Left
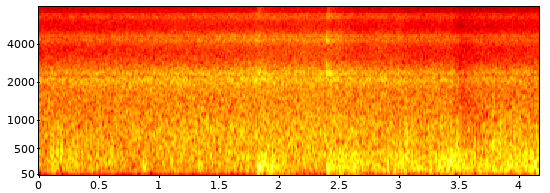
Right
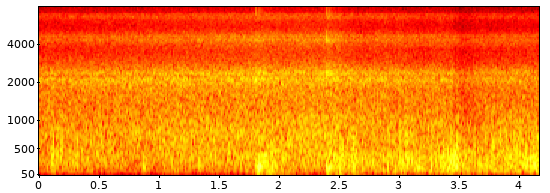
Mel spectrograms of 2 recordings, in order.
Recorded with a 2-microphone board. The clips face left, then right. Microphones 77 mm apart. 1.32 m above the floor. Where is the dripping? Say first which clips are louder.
Even; 25° right (ahead or behind), 4 m.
